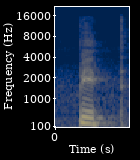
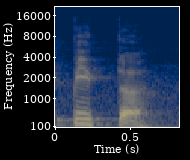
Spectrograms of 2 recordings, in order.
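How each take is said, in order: First: The word ends on a consonant, no final vowel. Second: The word ends with a short final vowel. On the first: "é muito normal você falar pit" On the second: "em vez de pita"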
